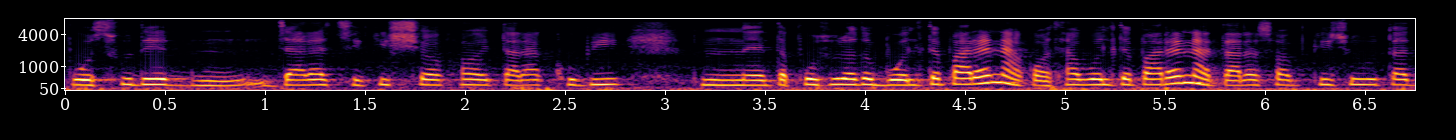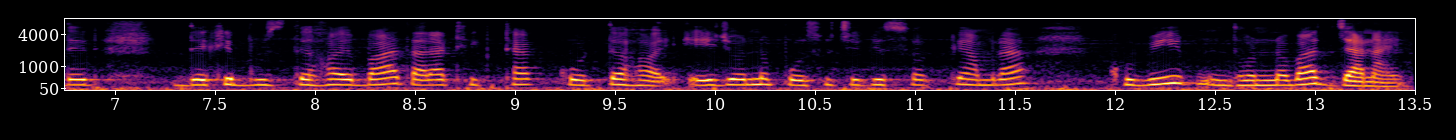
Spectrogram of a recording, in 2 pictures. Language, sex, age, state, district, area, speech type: Bengali, female, 45-60, West Bengal, Hooghly, rural, spontaneous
